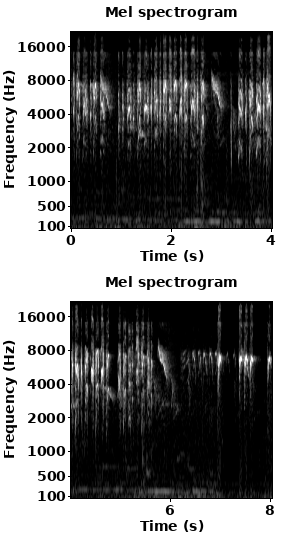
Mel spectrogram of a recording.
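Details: Sogon, or crimson sunbird, singing: fast, busy stream of high thin chirps and warbled trills with a few downward-sweeping notes, briefly pausing before sharp final notes over a faint low hum.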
